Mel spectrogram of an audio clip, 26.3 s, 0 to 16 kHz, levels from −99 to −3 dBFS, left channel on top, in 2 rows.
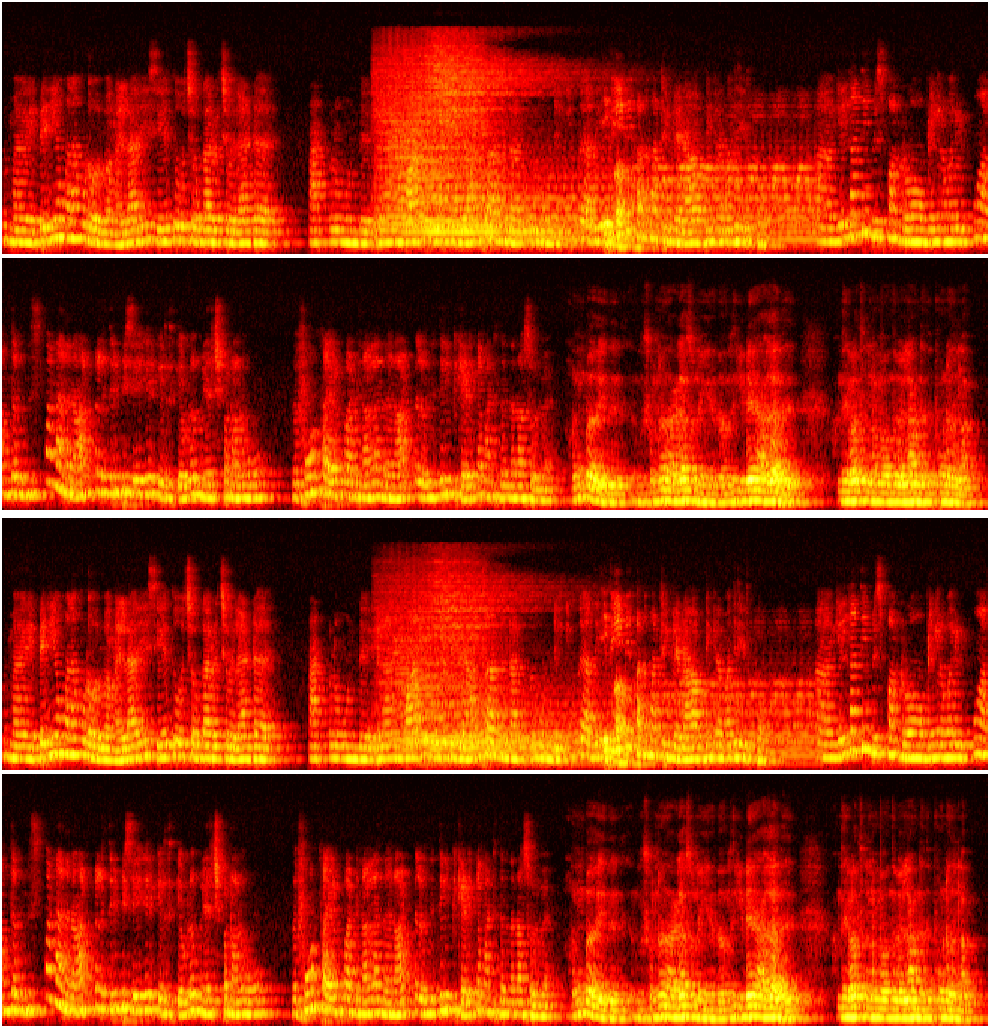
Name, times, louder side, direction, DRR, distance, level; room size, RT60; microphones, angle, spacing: voice 1, 0.0-3.6 4.1-10.2 10.8-16.6 17.0-20.4, right 2 dB, 55° right, -2 dB, 0.4 m, -31 dB
sound 1, 4.9-10.9, left 2 dB, 85° left, 0.4 m, -36 dB
voice 2, 7.9-8.4 20.7-23.7 24.3-26.0, equal, 90° right, 0 dB, 0.7 m, -25 dB
2.7 x 2.3 x 2.2 m, 0.63 s
head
